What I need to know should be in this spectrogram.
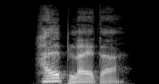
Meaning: semiconductor
- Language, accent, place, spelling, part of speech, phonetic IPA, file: German, Germany, Berlin, Halbleiter, noun, [ˈhalpˌlaɪ̯tɐ], De-Halbleiter.ogg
